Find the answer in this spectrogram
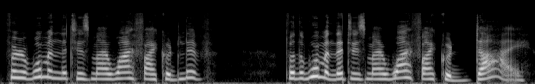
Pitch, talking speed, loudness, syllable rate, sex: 260 Hz, 225 wpm, -18 LUFS, 4.8 syllables/s, female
